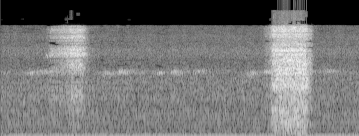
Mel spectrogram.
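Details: Barn owl chicks alone at home in their Starr Ranch nest. A softer, higher hiss is followed about two seconds later by a loud, full, harsh rasp.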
